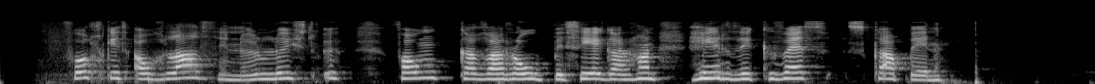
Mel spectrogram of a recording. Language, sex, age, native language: Icelandic, male, 11, Slovak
